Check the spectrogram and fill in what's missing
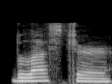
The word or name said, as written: blusterously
